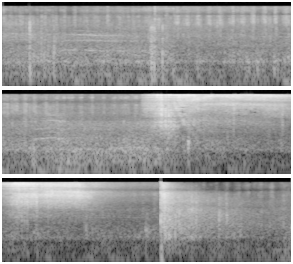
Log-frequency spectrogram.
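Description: Fireworks and firecrackers going off at ground level: scattered cracks, two stretches of hissing in the second half, and one sharp, loud bang about nine seconds in.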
